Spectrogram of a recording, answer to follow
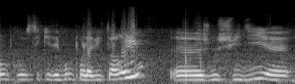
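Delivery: ordinary talk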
